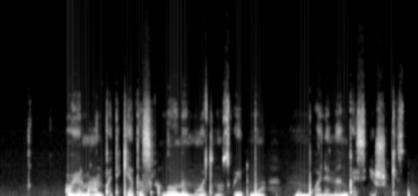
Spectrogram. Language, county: Lithuanian, Klaipėda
